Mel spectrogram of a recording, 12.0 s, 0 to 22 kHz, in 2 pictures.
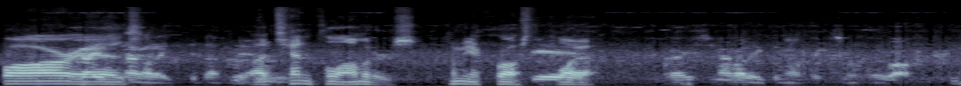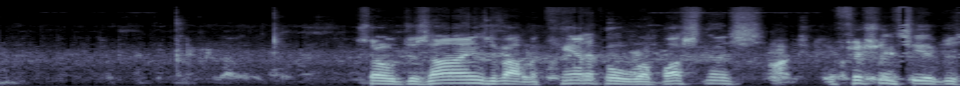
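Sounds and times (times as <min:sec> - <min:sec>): steady hiss: 0:00.0 - 0:12.0
thin voices talking: 0:00.0 - 0:12.0.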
